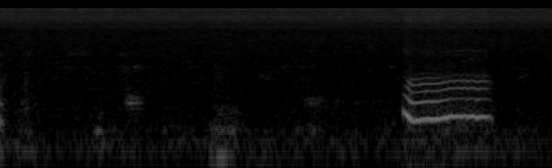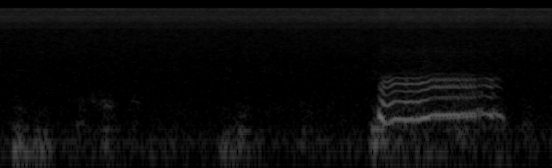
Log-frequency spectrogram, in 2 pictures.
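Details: A pet cat snoring in its sleep: soft, quiet breaths with two louder, voiced, humming snores about five seconds apart.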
